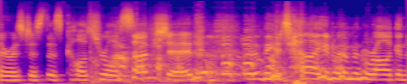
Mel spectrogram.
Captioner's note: laughter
